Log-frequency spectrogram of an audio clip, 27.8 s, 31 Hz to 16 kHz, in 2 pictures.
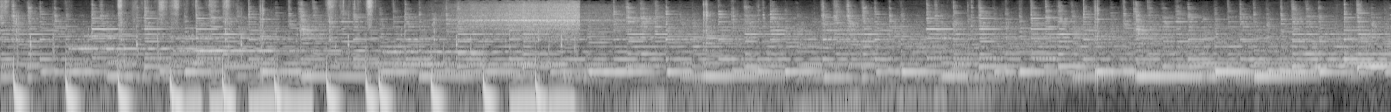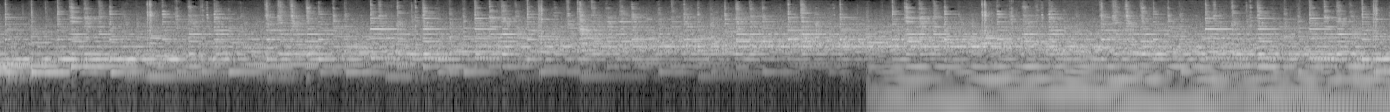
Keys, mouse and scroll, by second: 2.0 click, 2.8 alt+click, 4.3 click, 4.5 click, 4.8 alt+click, 5.6 click, 6.2 click, 6.9 z, 7.6 click, 8.5 click, 9.6 click, 14.5 right click, 21.7 click, 22.8 click, 23.8 alt+click.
